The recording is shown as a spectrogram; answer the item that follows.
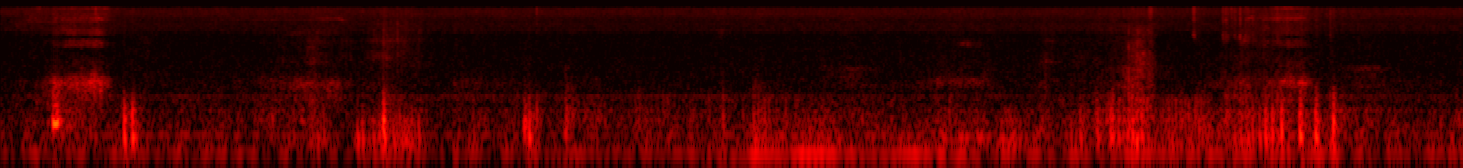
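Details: Shih Tzu dog snoring in its sleep: soft, low rumbling snores in irregular bursts with a quiet background.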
